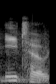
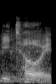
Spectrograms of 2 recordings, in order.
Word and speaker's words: Ito: And it's Ito, not Itoi, because there's no I on the end.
